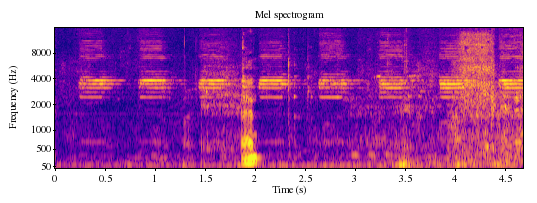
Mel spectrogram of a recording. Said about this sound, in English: And that's the car.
